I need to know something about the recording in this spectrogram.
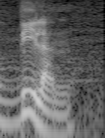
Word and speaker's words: Dylan: este personaje tan entrañable llamado Dylan o Dilan como se quiera pronunciar Bueno pues el juego en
